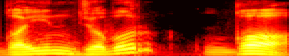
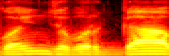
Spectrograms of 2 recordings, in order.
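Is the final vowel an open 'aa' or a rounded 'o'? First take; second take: rounded o; open aa. First: The final vowel is a rounded, 'o'-like sound. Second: The final vowel is an open, long 'aa'. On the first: The speaker calls it right. "সহি উচ্চারণ হলো গইন জবর গ" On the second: The speaker calls it wrong. "অনেকে গইন জবর গা বলে, এটা ভুল উচ্চারণ।"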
